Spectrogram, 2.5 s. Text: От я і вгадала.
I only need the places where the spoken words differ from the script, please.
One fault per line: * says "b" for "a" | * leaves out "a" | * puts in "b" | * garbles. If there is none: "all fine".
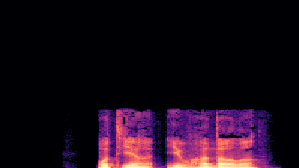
all fine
